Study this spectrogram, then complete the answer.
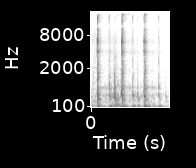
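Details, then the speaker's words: Piezo spark igniter on the two-burner gas hob of a Nu Venture Rio Micro 65 camper: sharp dry clicks, about six in under two seconds at uneven spacing; a little noisy, but normal piezo behaviour. "Piezos are a little bit noisy, but it's just the way they are."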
